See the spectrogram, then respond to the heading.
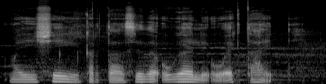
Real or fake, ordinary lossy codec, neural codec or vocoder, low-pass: fake; none; vocoder, 44.1 kHz, 128 mel bands every 512 samples, BigVGAN v2; none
